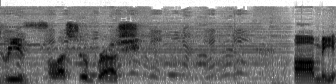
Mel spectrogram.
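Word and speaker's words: Ammy: Ami. Again, Amaterasu, so it should be pronounced Ami. But, you know, it's hard not to just say Amy.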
